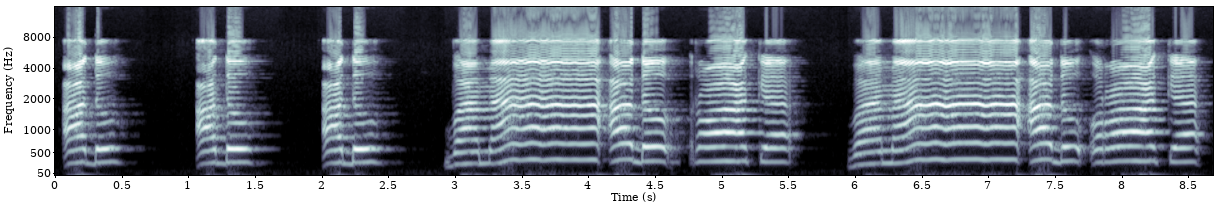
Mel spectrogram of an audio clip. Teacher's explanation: دال سے ملائیں گے تو آواز ٹکرا کر ڈبل ساؤنڈ آئے گی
